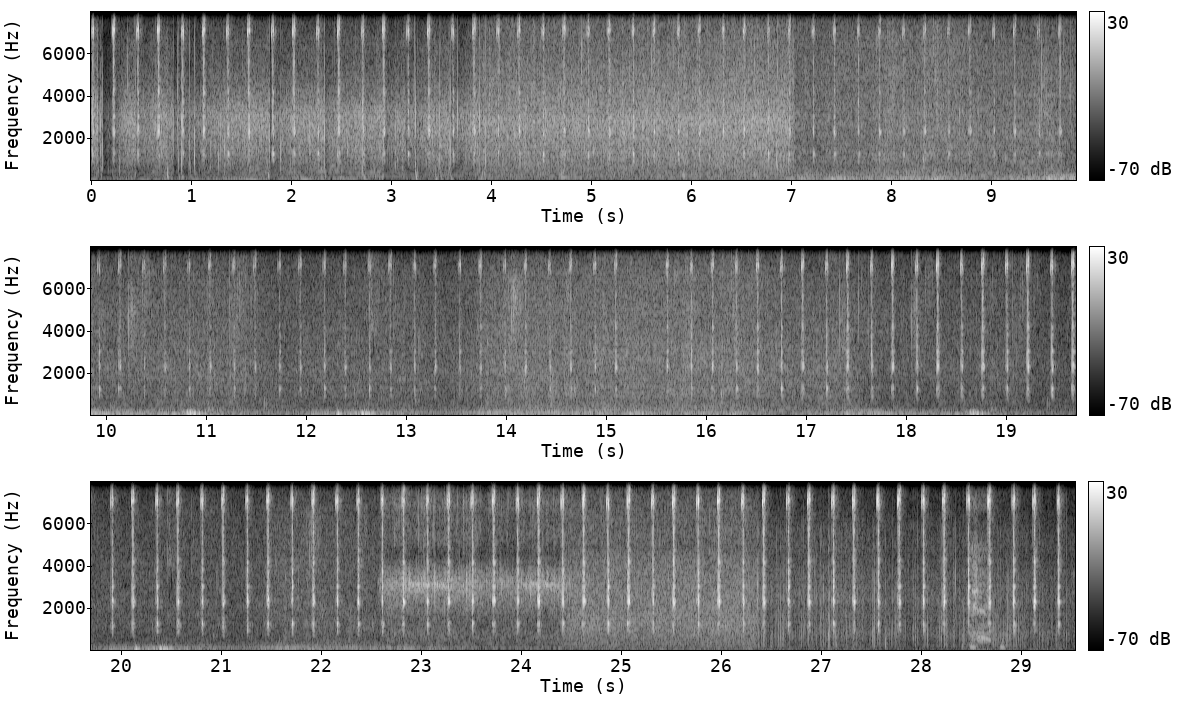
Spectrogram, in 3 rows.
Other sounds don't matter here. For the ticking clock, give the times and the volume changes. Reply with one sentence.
You can hear the ticking clock from 0.0 to 29.4 s, getting quieter then louder.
